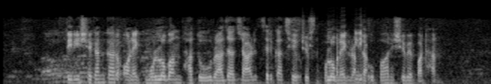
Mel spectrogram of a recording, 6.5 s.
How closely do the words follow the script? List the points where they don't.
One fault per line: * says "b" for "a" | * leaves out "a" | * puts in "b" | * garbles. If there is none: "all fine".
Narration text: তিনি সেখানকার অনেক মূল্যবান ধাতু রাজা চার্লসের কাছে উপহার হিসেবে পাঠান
* garbles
